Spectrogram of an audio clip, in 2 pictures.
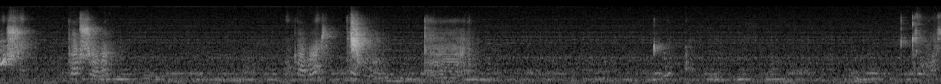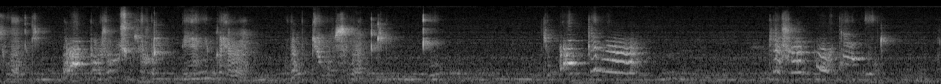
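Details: A male pet budgerigar on his cage chatters in quick, raspy, speech-like bursts, mimicking human words in a high, scratchy voice.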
